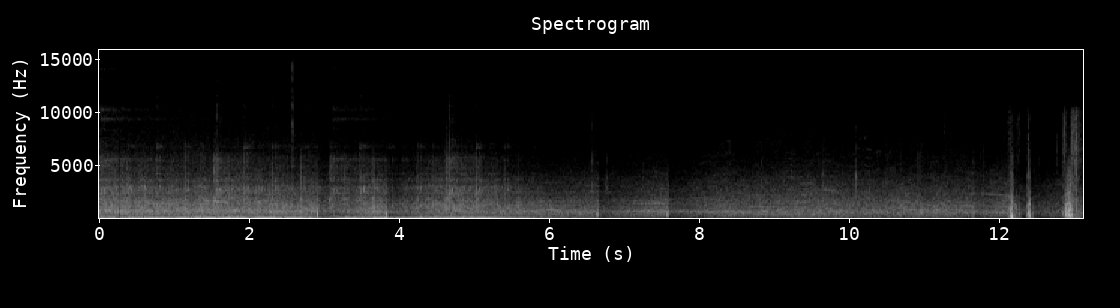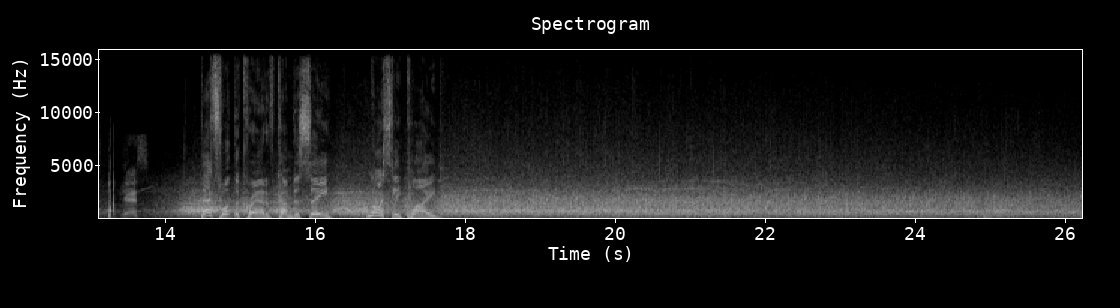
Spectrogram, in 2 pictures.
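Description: A large stadium crowd murmurs and cheers loudly.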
